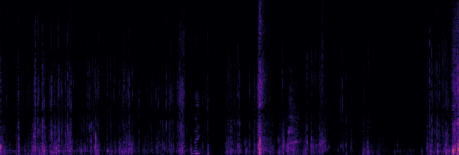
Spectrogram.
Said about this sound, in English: But they tear it open. That wrapping paper cannot be used again, can it?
